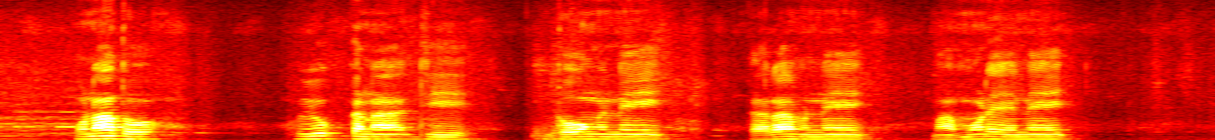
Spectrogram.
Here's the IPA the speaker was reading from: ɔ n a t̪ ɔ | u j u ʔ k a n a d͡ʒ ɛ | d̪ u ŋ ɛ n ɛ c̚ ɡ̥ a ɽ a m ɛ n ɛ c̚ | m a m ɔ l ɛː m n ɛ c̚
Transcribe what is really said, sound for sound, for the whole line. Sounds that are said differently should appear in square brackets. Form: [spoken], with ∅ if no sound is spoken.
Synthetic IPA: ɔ n a [d̪] ɔ | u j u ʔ k a n a d͡ʒ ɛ | d̪ [ɔ] ŋ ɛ n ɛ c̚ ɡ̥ a [ɾ] a m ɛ n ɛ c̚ | m a m ɔ [ɽ] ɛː [∅] n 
